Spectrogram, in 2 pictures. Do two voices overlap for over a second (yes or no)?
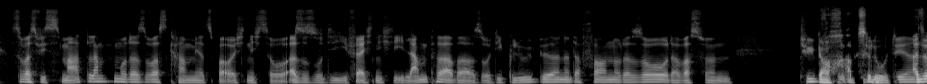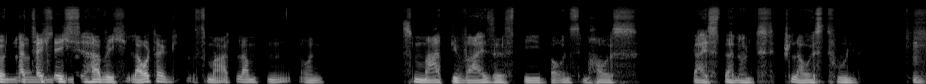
yes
